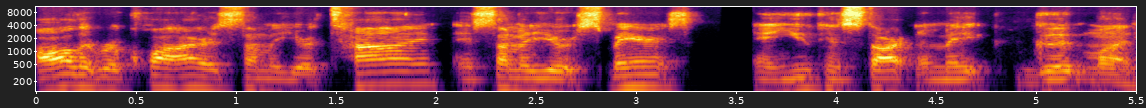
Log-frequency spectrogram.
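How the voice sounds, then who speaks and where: A man of medium pitch at a moderate pace, on a very clean recording with a silent background. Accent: Southern US. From US South, coastal North Carolina (Jacksonville). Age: 30s. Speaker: podcast host, author on college vs trade. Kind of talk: interview. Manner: casual, conversational.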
